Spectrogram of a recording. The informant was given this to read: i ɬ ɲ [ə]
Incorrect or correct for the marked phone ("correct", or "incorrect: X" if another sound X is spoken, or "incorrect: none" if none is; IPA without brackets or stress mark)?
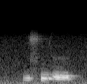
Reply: correct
